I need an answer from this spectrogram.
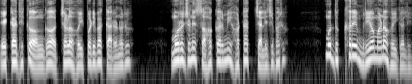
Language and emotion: Odia, sad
